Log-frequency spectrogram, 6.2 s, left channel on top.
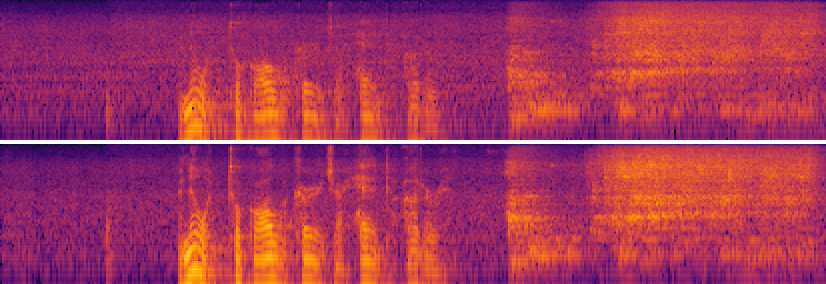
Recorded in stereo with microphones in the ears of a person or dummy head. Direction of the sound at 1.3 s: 50° right (ahead or behind).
